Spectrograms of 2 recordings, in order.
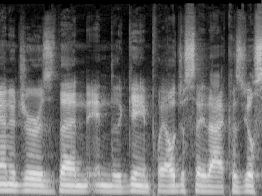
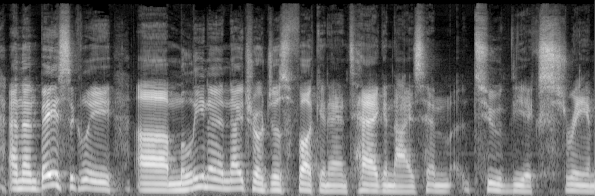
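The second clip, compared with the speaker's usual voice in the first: ordinary talk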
